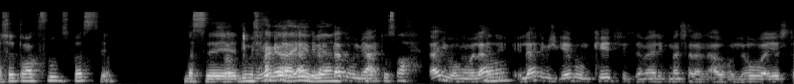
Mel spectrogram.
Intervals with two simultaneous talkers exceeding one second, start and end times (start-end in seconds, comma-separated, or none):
2.1-3.8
